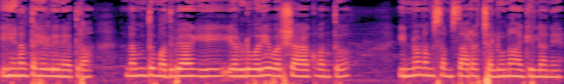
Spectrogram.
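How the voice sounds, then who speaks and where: A woman's voice: high voice, level tone, moderate pace, mellow, natural voice. A woman voicing a sorrowful young wife in a cartoon, pleading and near tears. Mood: sad.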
